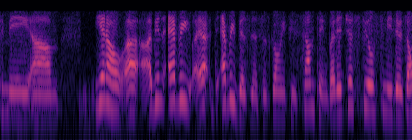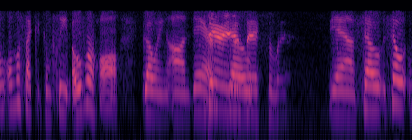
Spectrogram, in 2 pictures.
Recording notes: Take your calls on the air - LIVE!!! Live call-in radio talk show.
